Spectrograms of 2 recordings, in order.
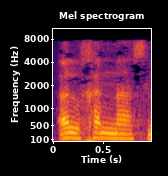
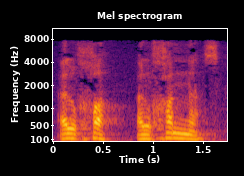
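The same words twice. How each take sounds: First: الخناس with a light, thin خ; خ of الخناس said light, not heavy; wrong way. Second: الخناس with a heavy, full-mouthed خ; خ of الخناس said thick and heavy; correct way. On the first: Teacher showing the wrong thin خ in الخناس. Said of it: "لا، الخناس غلط". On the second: Teacher showing pupils the heavy خ. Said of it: "من أحرف التفخيم". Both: Shown as a demonstration.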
